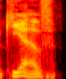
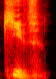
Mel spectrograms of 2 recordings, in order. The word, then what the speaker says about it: Kyiv: Like, we were raised on Kiev, and then since it has, they've gone independent, now they call it Kyiv.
